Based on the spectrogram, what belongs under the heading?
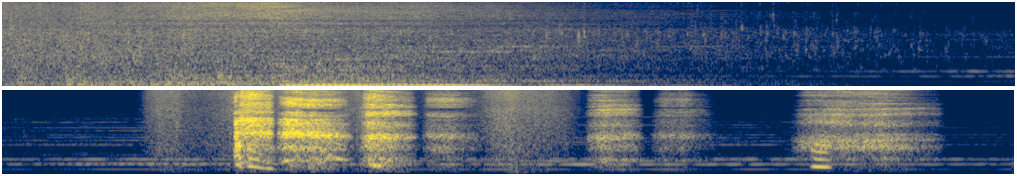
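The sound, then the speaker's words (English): A low rushing, rumbling wash fades out, then after a brief hush a woman waking from a dream gasps for air in several sharp, breathy pulls, fairly loud, with no talking. “Rhea woke up, gasping for air.”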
